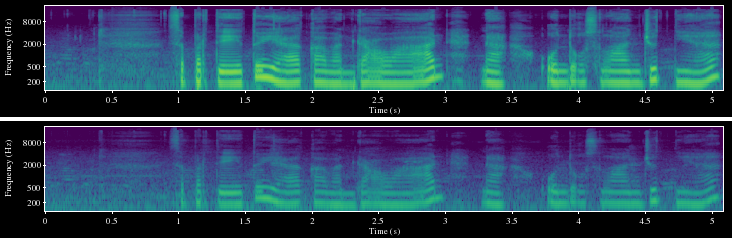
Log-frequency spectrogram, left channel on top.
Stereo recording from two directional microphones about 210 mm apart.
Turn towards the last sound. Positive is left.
turn(degrees=50)  # may be behind; listen again after turning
